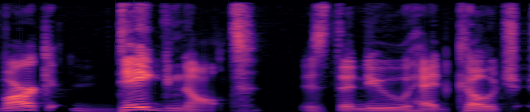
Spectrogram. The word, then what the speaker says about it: Daigneault: I actually would have thought it was Daigneault, but apparently the T is pronounced. It's Mark Daigneault is the new head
